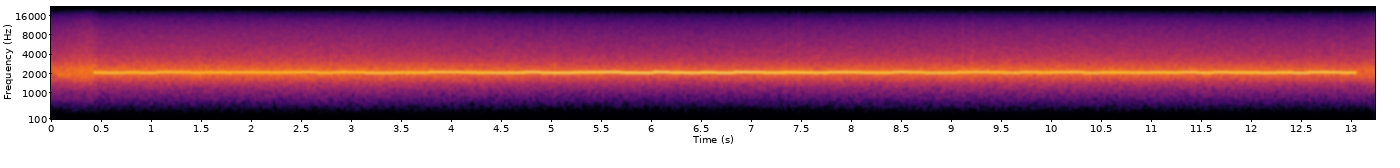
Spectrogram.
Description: FT8 (one signal), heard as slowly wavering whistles, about 6.25 baud, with radio static and a narrow filter.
